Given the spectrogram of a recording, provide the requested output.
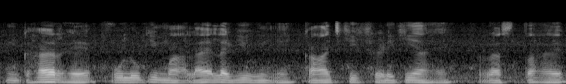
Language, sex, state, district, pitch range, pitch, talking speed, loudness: Hindi, male, Chhattisgarh, Bastar, 95-100 Hz, 100 Hz, 150 wpm, -25 LUFS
